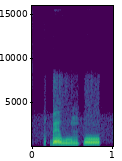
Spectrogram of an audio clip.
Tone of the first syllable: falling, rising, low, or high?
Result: low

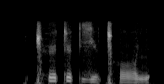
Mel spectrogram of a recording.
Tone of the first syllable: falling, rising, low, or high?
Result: high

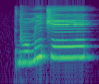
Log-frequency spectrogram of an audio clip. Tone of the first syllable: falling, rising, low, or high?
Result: low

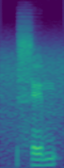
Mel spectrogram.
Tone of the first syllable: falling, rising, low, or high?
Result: rising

